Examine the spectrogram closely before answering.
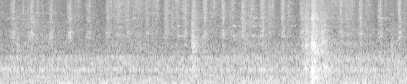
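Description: Faint dry rattle of a spice shaker being shaken in quick, irregular strokes, with one louder scrape about three seconds in.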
